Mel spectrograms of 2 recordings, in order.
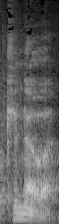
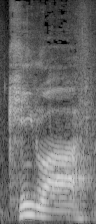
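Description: First: Quinoa said "kuh-NO-uh", three syllables, stress on the middle; quinoa spelled-out way. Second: Quinoa said "keen-wah", stress on the first syllable; quinoa said as written. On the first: Vlogger arguing with viewers over the spelling, says it "kuh-NO-uh". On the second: Vlogger naming the snack in the usual way, "KEEN-wah". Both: Shown as a demonstration. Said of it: "I still say it's spelled quinoa".

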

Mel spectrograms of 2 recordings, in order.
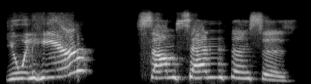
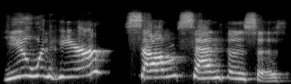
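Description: First: Some sentences drawn out very slowly again; slow emphatic repeat. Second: Some sentences drawn out very slowly; slow emphatic. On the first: Teacher repeating the instruction slowly and loudly. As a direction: stretch each word, some sentences. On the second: Teacher spelling out instructions slowly and loudly. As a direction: stretch some sentences for the class. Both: Shown as a demonstration. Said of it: "repeat instruction".

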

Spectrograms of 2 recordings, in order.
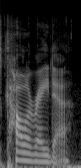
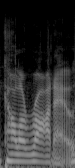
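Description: First: "Colorado" said kah-luh-RAY-duh, with the third syllable as in "day"; Texas pronunciation. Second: Said in the usual way. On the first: Shown as a demonstration. Showing stream chat how the client says "Colorado", Texas style. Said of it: "I know how he says this". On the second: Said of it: "He doesn't say Colorado".

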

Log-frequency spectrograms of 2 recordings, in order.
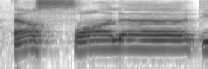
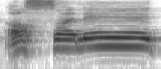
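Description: First: Slow الصلاة with heavy ص, thin لا; Hafs light lam. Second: الصلاة with لا tilted toward lee or lay; over-thinned lam. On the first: Teacher models the Hafs reading, slow light-lam الصلاة. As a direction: recite الصلاة drawn out, keeping ل light. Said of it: "نقرأ الآن برواية حفص". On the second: Teacher imitates a wrong sound, over-thinned الصلاة. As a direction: overdo the lightness of لا in الصلاة. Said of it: "ولا نقول الصلاة". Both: Shown as a demonstration.

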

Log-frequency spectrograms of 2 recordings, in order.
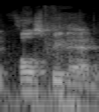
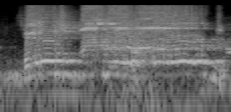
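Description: First: Said in the usual way. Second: Long, high, drawn-out holler; very loud, high-pitched stretched shout; yelling. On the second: Acted. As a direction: bellow it slowly like a battle cry. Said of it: "sorry for my yelling".

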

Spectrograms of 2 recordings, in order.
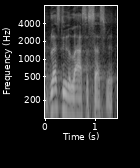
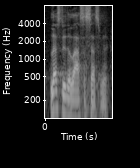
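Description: The two takes are said the same way.

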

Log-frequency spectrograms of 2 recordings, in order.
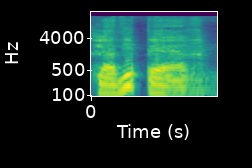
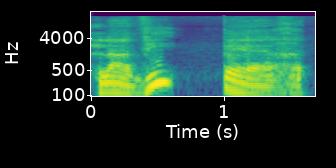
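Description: First: Said in the usual way. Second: لا فيبير stretched slowly, each syllable held; slow teacher demo, vowels lengthened; slow, drawn out. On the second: Shown as a demonstration. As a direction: drag out فيبير slowly for the class. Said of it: "هنا فيها واحد الإطالة".

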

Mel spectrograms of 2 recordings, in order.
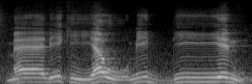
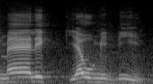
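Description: First: مالك with a full kasra on the kaf, slowly chanted. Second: مالك with the kaf swallowed, no vowel; wrong silent kaf. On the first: Teacher showing students the correct reading, slow chant. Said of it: "أدي الكسرة حقها وأدي الياء حقها". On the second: Teacher imitating how most people misread it, kaf made silent. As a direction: rush over the kaf in مالك. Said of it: "الأغلبية فينا بيسكن الكاف". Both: Shown as a demonstration.

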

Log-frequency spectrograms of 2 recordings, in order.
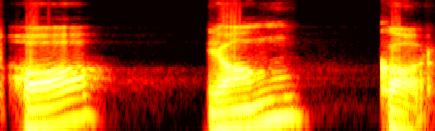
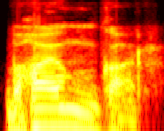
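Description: First: "ভ-য়ং-কর" very slowly in three separate syllables, long pauses between. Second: Said in the usual way. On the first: Shown as a demonstration. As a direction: break "ভ-য়ং-কর" into ভ, য়ং, কর, each standing alone. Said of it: "তার মধ্যে কটা syllable ছিল". ("ভ-য়ং-কর" থেমে থেমে, এক একটা দল আলাদা করে) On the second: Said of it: "শব্দটা হলো".

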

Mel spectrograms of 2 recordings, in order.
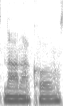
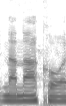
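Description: First: "Nanako" as NA-na-ko; stress on first syllable. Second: "Nanako" as na-NA-ko; stress on middle syllable. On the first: Correcting the accent for this name, NA-na-ko stress. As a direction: hit the first syllable of "Nanako", let the rest drop. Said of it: "I think it's Nanako". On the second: Correcting the accent rule for this name, rejected na-NA-ko stress. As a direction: lean on the second "na" in "Nanako". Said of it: "it's not like Nanako". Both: Shown as a demonstration.

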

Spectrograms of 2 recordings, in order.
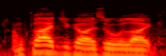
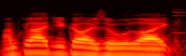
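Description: The two takes are said the same way.

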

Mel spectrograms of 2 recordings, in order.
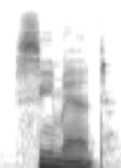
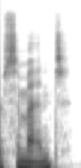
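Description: First: "cement" as SEE-ment; dialect pronunciation. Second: Said in the usual way. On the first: Shown as a demonstration. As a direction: stress the first syllable of "cement", with a long ee. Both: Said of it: "three words that tripped me up".

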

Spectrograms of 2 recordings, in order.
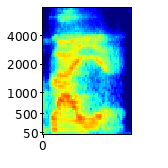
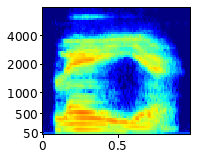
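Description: First: "player" misread as PLY-er; wrong vowel. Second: "player" as PLEY-er; correct vowel. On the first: Teacher shows students what to avoid, "player" mispronounced plai-er. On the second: Teacher models it for students, "player" pronounced with the ay sound. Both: Shown as a demonstration. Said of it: "no player".

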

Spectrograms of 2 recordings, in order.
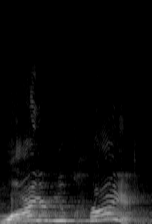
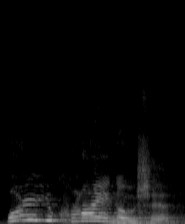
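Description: First: Much higher, full voice, pleading question; higher insistent ask. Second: Higher, then dropping soft on ocean; softer repeat. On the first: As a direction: ask it high and earnest, wanting an answer. God asks the ocean again. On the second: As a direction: ask again, quieter and more tender. God asks again, softer. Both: A narrator's reading.

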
